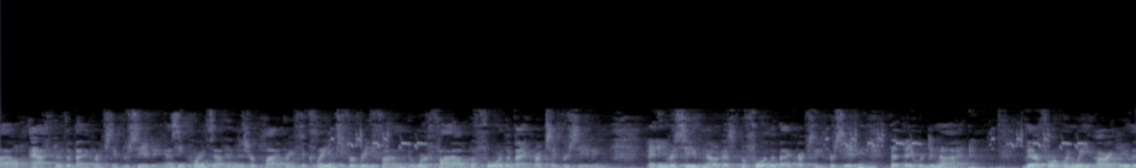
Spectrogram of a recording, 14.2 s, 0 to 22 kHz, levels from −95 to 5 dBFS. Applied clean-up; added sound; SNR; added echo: none; Bird; 15 dB; reverberation time 1.4 s.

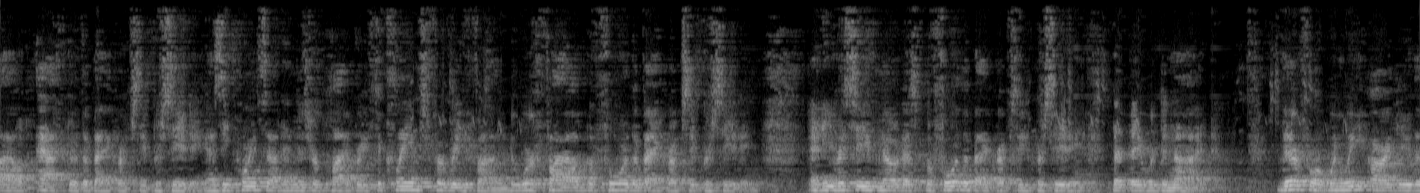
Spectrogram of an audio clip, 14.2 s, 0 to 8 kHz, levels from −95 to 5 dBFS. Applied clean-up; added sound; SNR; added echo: neural separator model SepFormer DNS4.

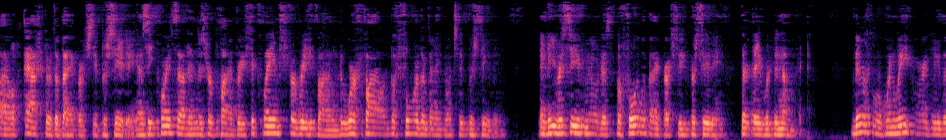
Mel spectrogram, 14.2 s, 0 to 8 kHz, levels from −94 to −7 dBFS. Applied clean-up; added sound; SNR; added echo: neural mask model DeepFilterNet 3.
